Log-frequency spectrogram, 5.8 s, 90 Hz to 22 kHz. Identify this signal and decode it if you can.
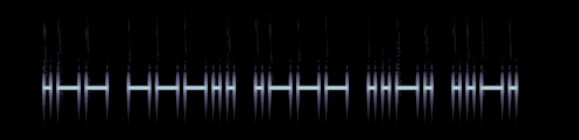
Morse code, heard as a keyed tone, about 17 wpm, 700 Hz. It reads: W8JFF
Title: USA Call Signs - 5 Characters - Repeated 3x - 17wpm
